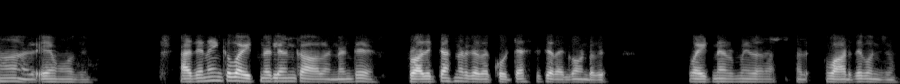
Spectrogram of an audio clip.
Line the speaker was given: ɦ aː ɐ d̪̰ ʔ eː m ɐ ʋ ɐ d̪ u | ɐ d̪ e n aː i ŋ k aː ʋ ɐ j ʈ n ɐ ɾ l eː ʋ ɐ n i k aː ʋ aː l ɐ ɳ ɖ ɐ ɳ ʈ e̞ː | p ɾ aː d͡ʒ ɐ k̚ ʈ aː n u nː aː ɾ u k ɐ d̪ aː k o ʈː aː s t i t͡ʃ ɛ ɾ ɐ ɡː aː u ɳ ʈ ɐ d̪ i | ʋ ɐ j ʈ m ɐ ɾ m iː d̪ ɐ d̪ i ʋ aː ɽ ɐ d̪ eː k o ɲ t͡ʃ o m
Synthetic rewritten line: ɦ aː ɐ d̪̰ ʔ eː m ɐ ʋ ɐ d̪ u | ɐ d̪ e n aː i ŋ k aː ʋ ɐ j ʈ n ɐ ɾ l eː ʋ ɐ n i k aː ʋ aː l ɐ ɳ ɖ ɐ ɳ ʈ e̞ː | p ɾ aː d͡ʒ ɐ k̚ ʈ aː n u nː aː ɾ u k ɐ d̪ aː k o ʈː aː s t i t͡ʃ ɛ ɾ ɐ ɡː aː u ɳ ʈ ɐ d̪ i | ʋ ɐ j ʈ n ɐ ɾ m iː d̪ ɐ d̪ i ʋ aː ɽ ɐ t̪ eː k o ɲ t͡ʃ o m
